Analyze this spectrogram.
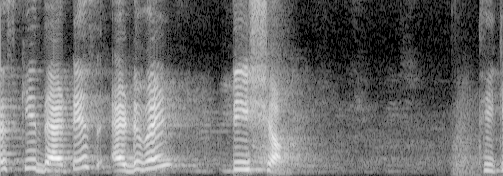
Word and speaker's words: adventitia: Intima, second is media, third is दी एडवेंटिशा। शिया नहीं कहना, एडवेंटिशा, ठीक है। प्रोनाउंसिएशन देखना है इसकी, दैट इज एडवेंटिशा, ठीक है।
